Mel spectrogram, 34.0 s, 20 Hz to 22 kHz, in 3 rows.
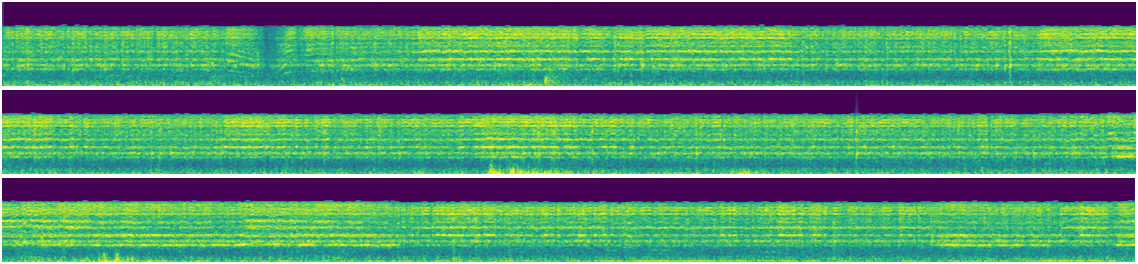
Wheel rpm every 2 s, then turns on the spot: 190, 140, 200, 200, 200, 200, 200, 200, 200, 200, 200, 200, 200, 200, 190, 200, 200.
none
